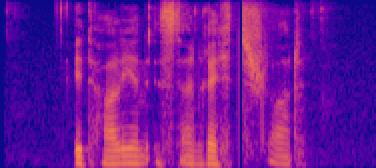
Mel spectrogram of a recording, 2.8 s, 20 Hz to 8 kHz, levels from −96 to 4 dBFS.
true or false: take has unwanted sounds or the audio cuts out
true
